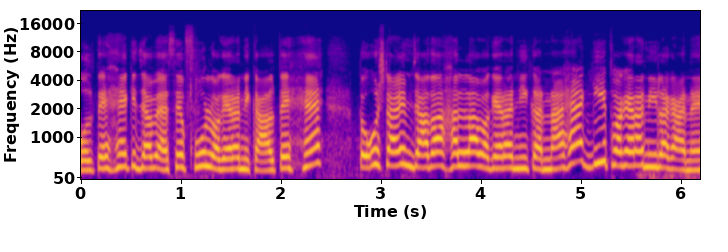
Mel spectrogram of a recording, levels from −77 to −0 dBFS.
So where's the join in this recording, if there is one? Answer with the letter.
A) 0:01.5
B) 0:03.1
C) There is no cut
C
